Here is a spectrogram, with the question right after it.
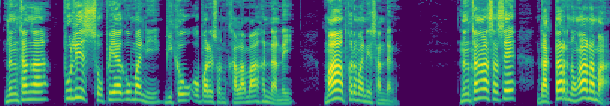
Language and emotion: Bodo, angry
